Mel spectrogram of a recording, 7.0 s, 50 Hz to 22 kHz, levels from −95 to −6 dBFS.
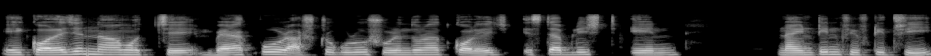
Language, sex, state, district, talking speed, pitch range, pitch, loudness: Bengali, male, West Bengal, North 24 Parganas, 135 wpm, 150-165 Hz, 160 Hz, -28 LUFS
